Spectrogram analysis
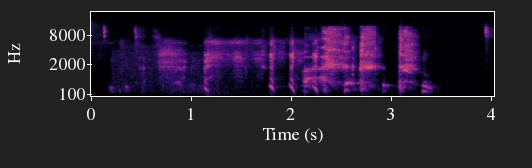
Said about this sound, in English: I'm coughing, but it's not COVID related.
